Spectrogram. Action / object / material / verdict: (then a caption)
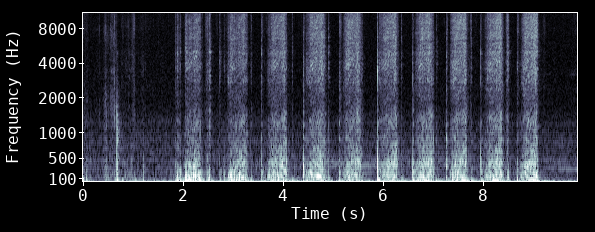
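scrape / chalk stick on a perforated metal foot file / chalk / none. A solid green sidewalk chalk stick is rubbed back and forth by hand across the perforated metal surface of a purple foot file resting over cardboard, leaving a pile of green dust. After a quiet start with a sharp tap, a steady series of gritty, low rasping strokes follows. The strokes fade back to quiet at the end.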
